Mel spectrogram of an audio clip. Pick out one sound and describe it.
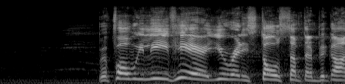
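A man speaks animatedly into a microphone in a large hall.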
